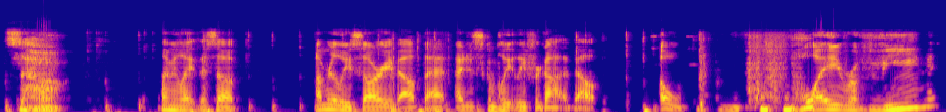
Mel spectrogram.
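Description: A man's voice: mid-range voice, fairly even intonation, normal speed, vocal fry, long pauses, no echo, muffled recording. A man giving casual, rambling let's-play commentary as a gaming video host, full of fillers.

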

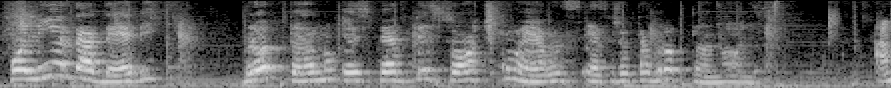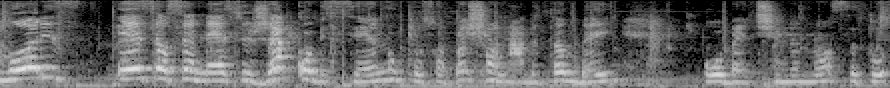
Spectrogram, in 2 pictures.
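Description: A Brazilian woman with a high, bright-sounding voice chats casually while unboxing plants, gushing and exclaiming over each one. Soft music plays faintly underneath her. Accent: Brazilian Portuguese. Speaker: plant vlogger.

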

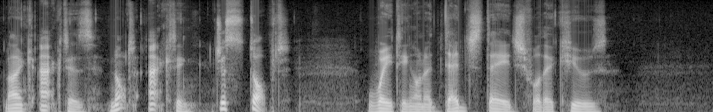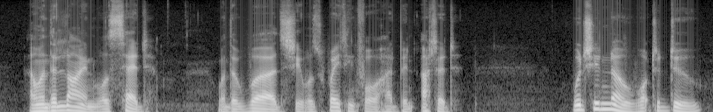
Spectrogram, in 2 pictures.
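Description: In a low voice with no room sound, a man narrates a literary sci-fi audiobook, his delivery measured and expressive with deliberate phrasing.

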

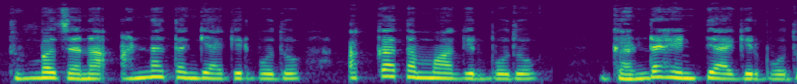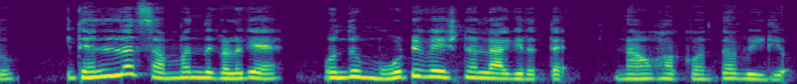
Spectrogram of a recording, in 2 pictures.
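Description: Channel creator outro: a man with a slightly high voice, friendly and pleading. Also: brisk, a little mellow, dry recording. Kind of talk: casual appeal to viewers.

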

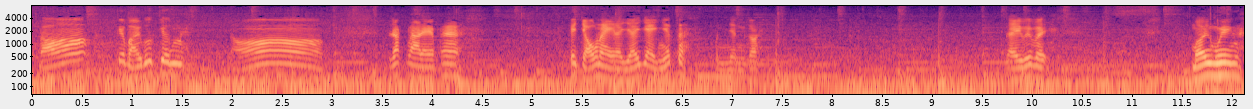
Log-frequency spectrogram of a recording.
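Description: Southern vietnamese guy doing slick used car salesman walkaround, kinda high voice, music behind him. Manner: slick salesman patter, repeating and pointing things out. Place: outdoors in a car yard.

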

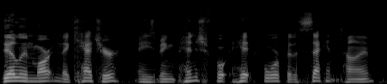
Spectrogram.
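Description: A young man calling a college baseball game play-by-play, chatty and loose, getting excited on big plays, with the hiccups. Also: on the high side, fairly quick, no room sound. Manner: conversational, excited on big plays, self-correcting. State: has the hiccups. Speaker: play-by-play announcer.

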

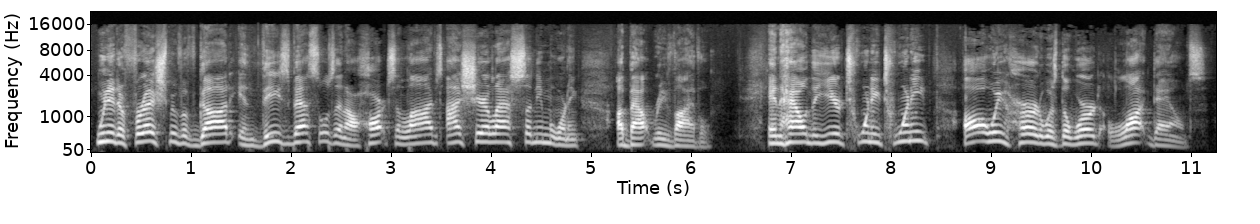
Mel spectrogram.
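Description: A pastor in his forties preaches into a close camera from a small home office. His voice sits high for a man, and he drives the sermon with fervent emphasis and repeated calls for an amen. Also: lively intonation, moderate pace, darkish tone. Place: home office with purple lighting.

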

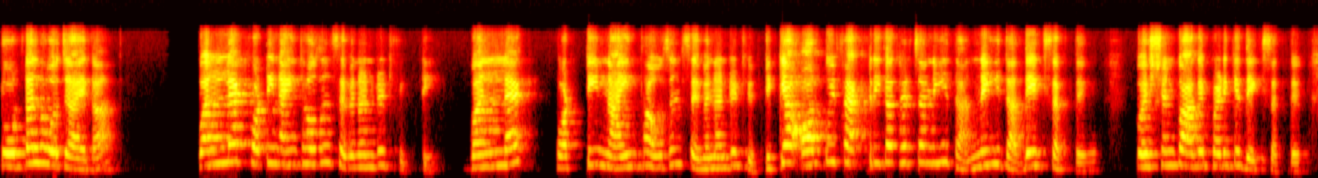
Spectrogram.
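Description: High-voiced Indian woman teaching a lesson. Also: expressive, fairly bright tone. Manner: slow, repetitive dictation of figures, asking and answering her own questions. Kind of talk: step-by-step classroom lesson.

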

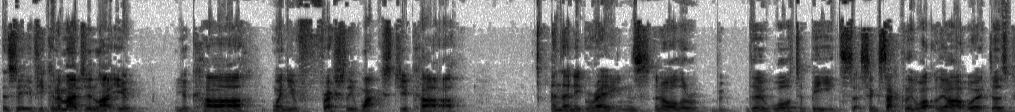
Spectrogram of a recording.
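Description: A man's voice: lowish voice, steady tone, a bit bright. Emotional man, phone selfie. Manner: emotional, gushing, halting restarts. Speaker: kayak builder. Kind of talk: casual selfie vlog. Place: indoor workshop. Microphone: phone at arm's length.

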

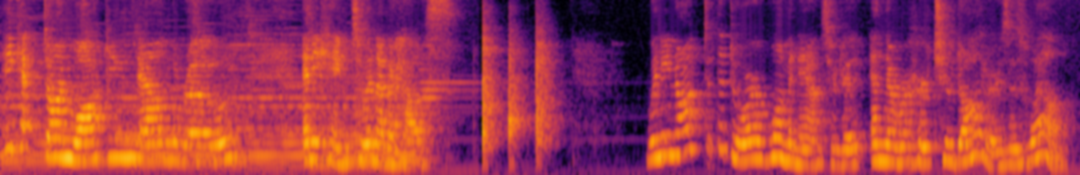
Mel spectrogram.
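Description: A woman telling a folktale in an animated, expressive way, now and then slipping into song. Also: high-pitched, unhurried, music in the background. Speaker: storyteller. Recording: roomy with faint autoharp.

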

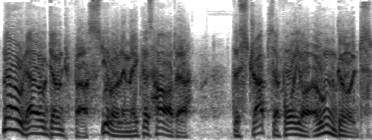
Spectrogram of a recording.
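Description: A man's voice: medium pitch, big pitch swings, normal speed, pushed and bright, a little hiss or hum, pitched above the performer's own voice. A man voicing a cheerful, oblivious robotic hospital attendant with a tinny, chipper sound and fussy, polite bedside chatter. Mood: cheery. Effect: tinny speaker sound.

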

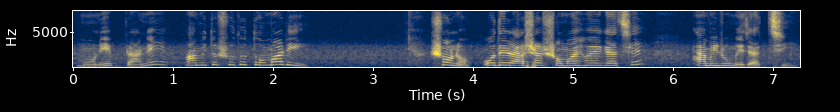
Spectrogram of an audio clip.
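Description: A woman's voice: high voice, lively intonation, unhurried, long pauses, slight background noise, poor audio. A woman reading the lines of a grown woman in love, wistful and playfully stubborn, in her own voice.

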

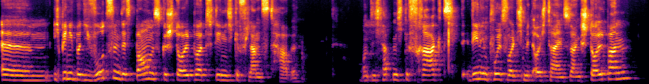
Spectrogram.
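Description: A woman's voice: mid-range voice, unhurried. Reflective woman musing aloud. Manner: reflective, asks herself questions aloud. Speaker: panel participant, artist. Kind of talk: casual discussion at a dinner table.

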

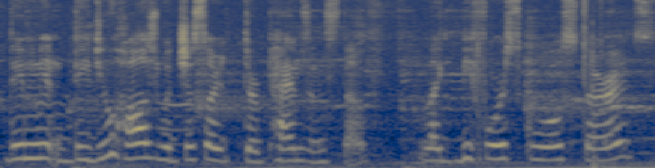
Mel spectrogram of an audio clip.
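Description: Young woman vlogger, high voice, bubbly and giggly, chatting in a car over background music. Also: steady tone, moderate pace, warm tone. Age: young adult. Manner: bubbly, giggly, many fillers. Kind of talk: casual chat. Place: parked car. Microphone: camera on dashboard.

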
